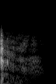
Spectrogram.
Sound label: breakbeat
